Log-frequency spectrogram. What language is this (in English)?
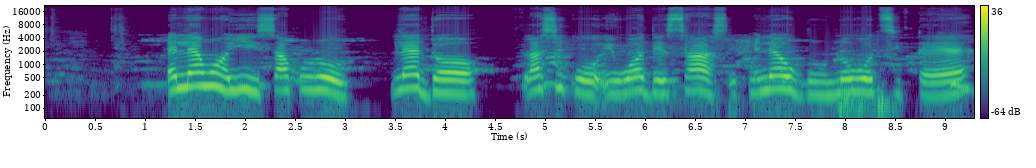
Yoruba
